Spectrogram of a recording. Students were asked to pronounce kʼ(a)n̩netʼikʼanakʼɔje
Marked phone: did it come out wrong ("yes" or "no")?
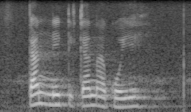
no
